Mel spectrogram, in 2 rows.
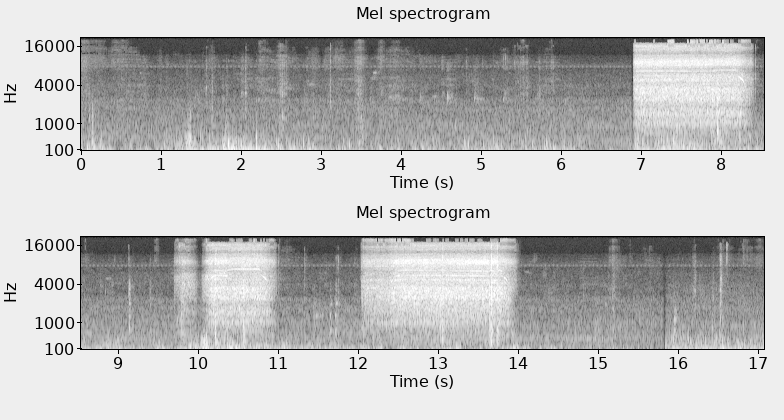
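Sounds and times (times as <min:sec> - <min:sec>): power drill driving screws into wood: 0:06.9 - 0:08.4, 0:09.7 - 0:11.0, 0:12.0 - 0:14.0.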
